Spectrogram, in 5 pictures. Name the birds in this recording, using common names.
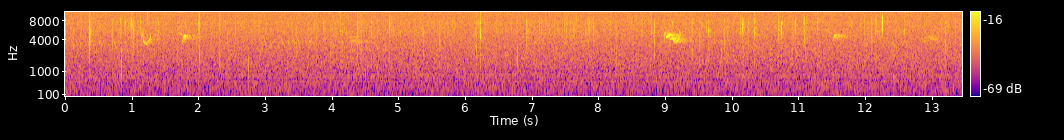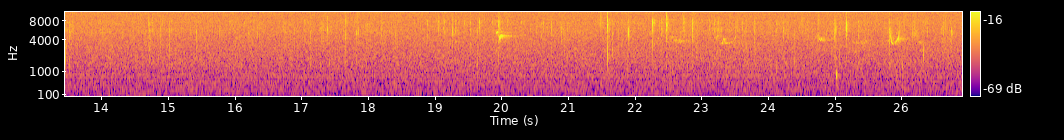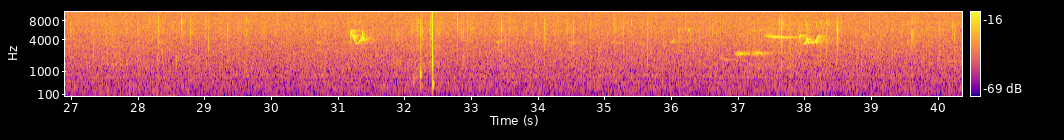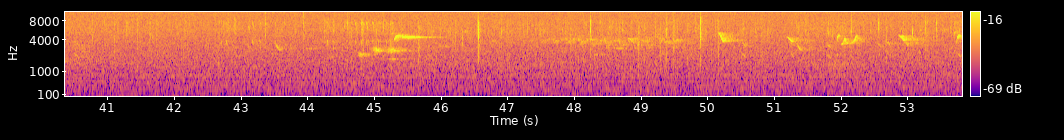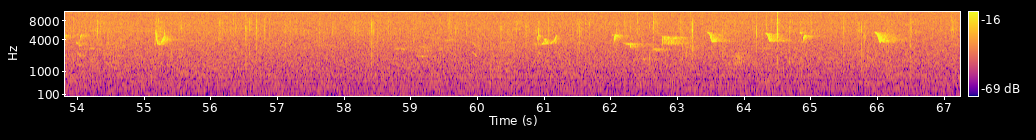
Hawaii Akepa, Apapane, Warbling White-eye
